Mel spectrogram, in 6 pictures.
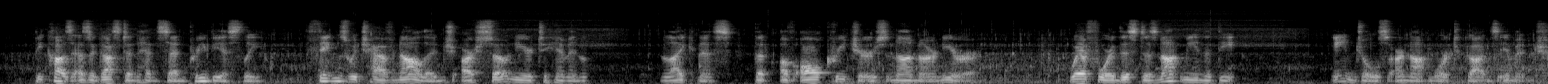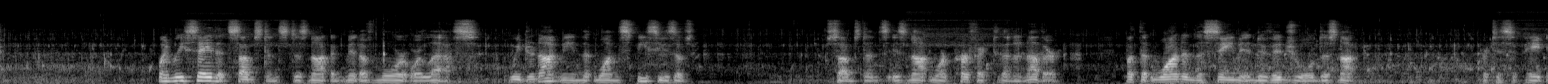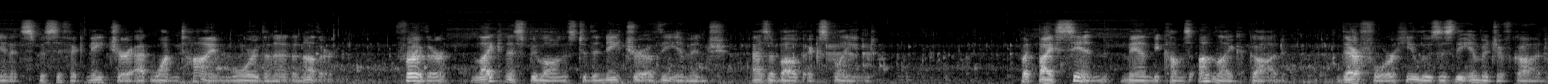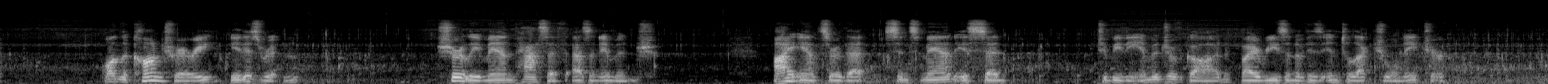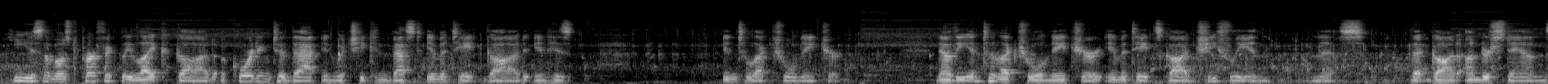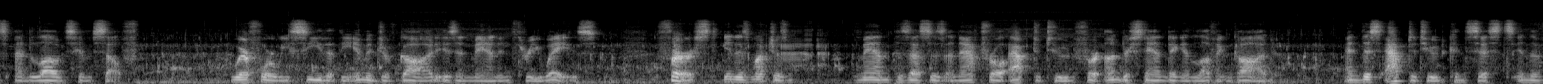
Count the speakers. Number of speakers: one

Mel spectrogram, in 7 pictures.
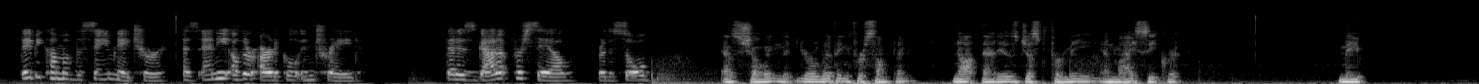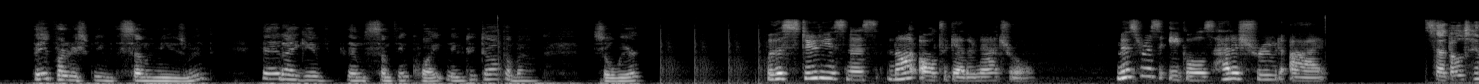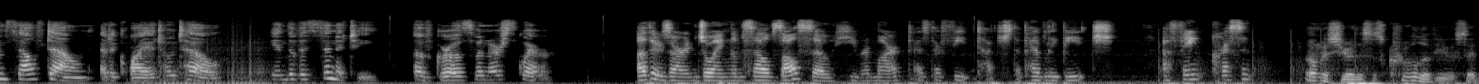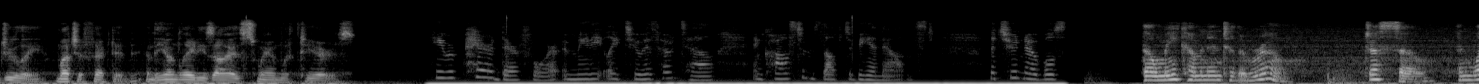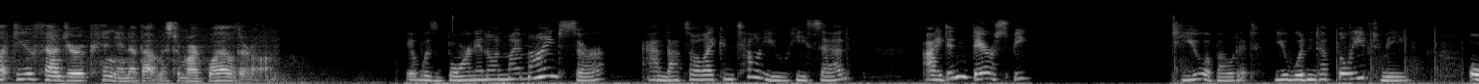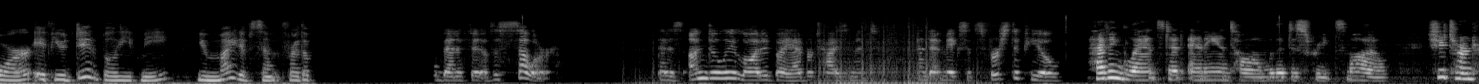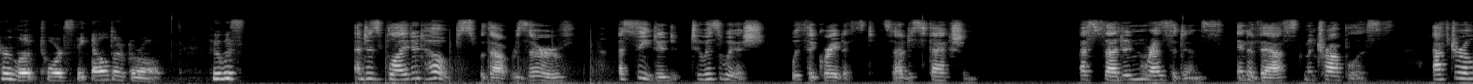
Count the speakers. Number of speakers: ten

